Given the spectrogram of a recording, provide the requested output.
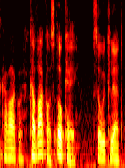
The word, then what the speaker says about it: Kavakos: Is it Kavakos or Kavakos? I have no idea. It is Kavakos.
